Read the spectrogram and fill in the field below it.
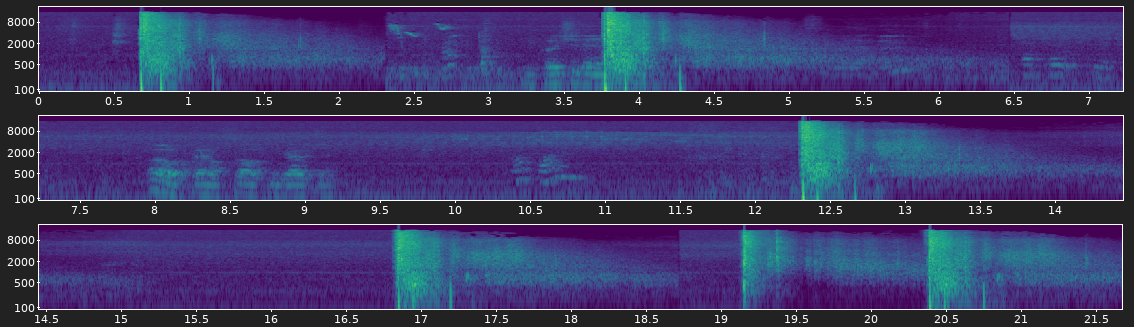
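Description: A rifle fires loud sharp shots, each one echoing away outdoors.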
